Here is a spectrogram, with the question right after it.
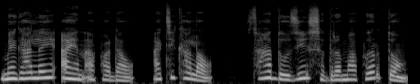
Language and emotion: Bodo, neutral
